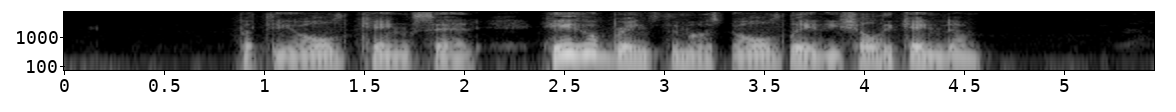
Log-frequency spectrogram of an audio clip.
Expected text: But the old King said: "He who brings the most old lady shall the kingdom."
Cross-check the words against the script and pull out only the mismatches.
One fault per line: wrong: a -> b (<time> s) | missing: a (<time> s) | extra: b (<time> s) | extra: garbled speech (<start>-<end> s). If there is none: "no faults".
no faults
